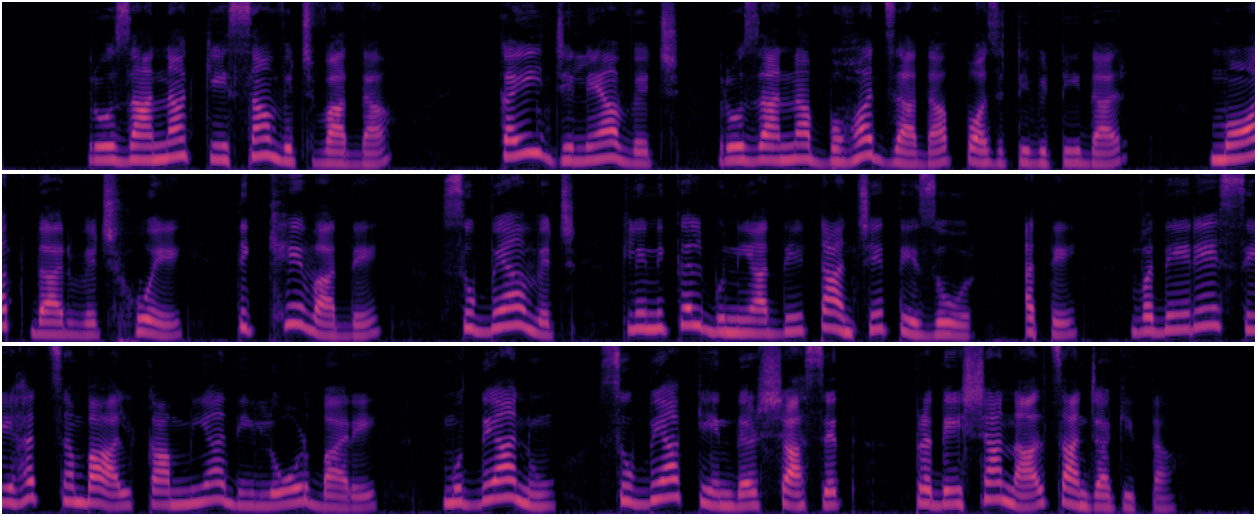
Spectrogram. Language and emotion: Punjabi, neutral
